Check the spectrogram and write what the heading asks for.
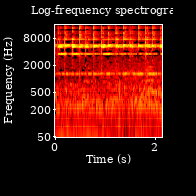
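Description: A handheld bell rung rapidly and continuously, a quick steady run of strikes over a sustained ringing tone.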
